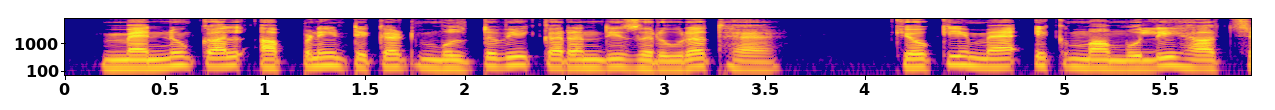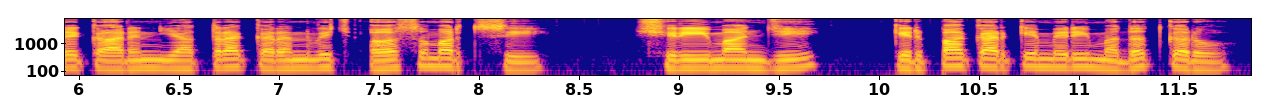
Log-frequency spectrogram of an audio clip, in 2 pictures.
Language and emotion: Punjabi, sad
